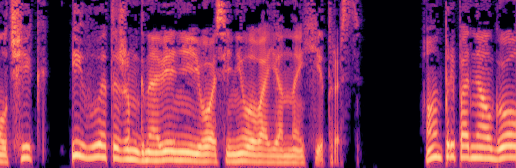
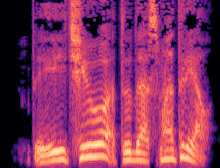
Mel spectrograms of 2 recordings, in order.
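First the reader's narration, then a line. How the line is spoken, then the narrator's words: Slightly hoarse question. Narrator (Russian): спросил он не так уж хрипло, как раньше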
